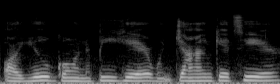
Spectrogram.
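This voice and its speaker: A put-on, growling character voice at a middle pitch moves at a moderate pace over clear background noise. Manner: snarling.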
